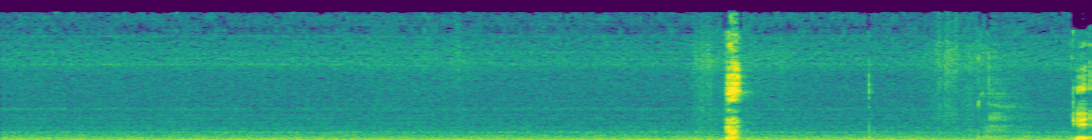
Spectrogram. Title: I got the hiccups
